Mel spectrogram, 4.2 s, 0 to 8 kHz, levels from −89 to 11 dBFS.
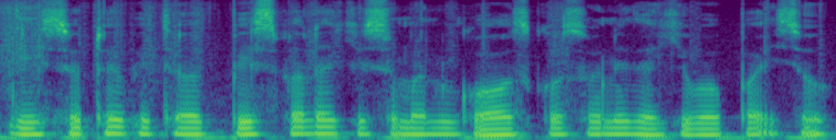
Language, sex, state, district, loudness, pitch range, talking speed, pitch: Assamese, male, Assam, Sonitpur, -13 LUFS, 130-140 Hz, 100 wpm, 135 Hz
